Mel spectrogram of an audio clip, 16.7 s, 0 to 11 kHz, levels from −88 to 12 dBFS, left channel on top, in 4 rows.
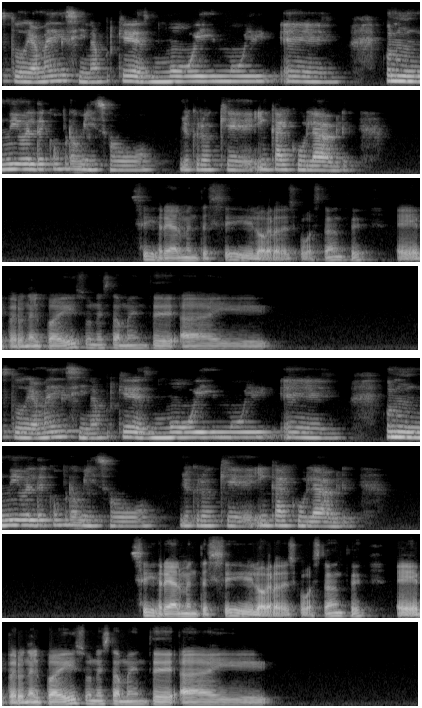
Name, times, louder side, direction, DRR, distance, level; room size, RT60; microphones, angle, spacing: voice 1, 0.0-5.7 6.0-8.0, equal, 35° left, 1.1 m, -23 dB
voice 2, 9.7-12.0 12.3-15.2, right 6 dB, 85° right, 0.3 m, -22 dB
11.5 x 5.3 x 3.5 m
head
